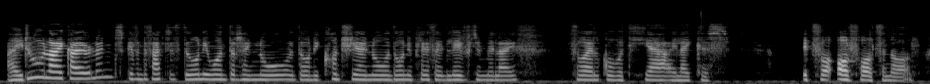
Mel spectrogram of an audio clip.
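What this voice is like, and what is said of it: Exaggerated extra-thick Irish accent. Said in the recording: “extra thick on the Irish there ... I just decided I'd go completely and utterly take Irish. That isn't my normal accent.”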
